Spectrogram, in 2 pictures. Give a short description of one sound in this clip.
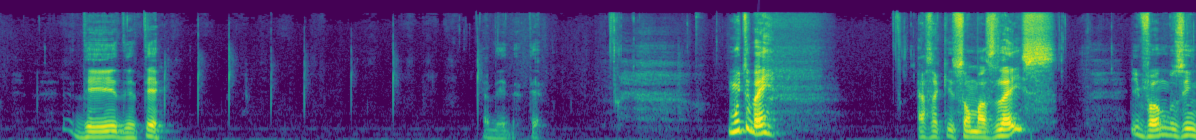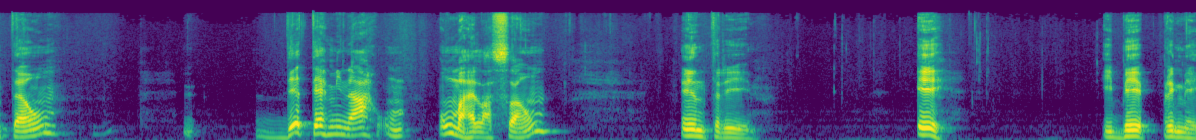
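A man speaks calmly in a lecture, close to a microphone.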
